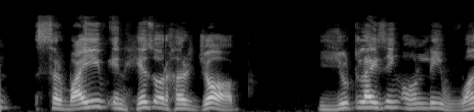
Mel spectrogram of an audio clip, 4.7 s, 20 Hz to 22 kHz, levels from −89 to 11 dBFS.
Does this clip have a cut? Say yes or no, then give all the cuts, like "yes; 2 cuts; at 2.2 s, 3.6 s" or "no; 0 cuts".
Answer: no; 0 cuts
